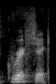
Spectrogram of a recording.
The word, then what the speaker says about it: Grichuk: uh well number one I think it's grishek if I'm not mistaken that's how I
